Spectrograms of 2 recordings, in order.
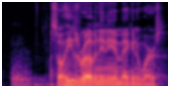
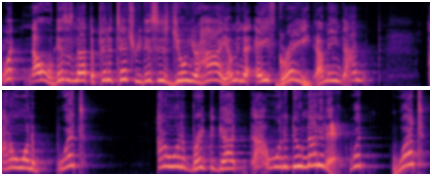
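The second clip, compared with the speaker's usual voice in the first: put-on very high, louder disbelieving kid voice; shocked kid; 4 dB louder than usual. Boy protesting penitentiary advice, very high shocked voice. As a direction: squeak out your outrage at the advice.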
